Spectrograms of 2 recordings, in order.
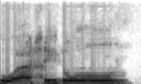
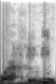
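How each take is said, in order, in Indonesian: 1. Kata itu berakhir dengan bunyi 'un'. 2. Kata itu berakhir dengan bunyi 'in'. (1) "tapi wahidung" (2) "bukan wahidin"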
